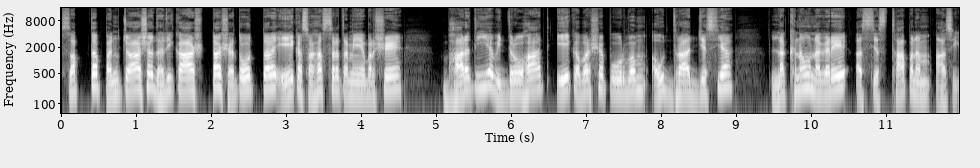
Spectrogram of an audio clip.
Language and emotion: Sanskrit, neutral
